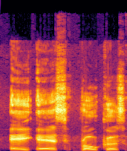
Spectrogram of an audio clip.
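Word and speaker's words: Rochaas: You can use that C like a K. So it's R-O-C-H-A-A-S, Roka's muscle.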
